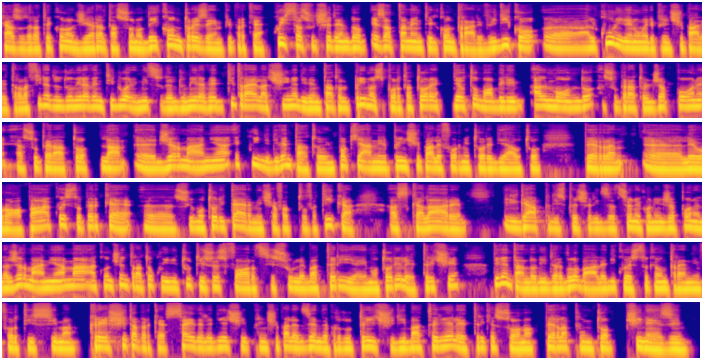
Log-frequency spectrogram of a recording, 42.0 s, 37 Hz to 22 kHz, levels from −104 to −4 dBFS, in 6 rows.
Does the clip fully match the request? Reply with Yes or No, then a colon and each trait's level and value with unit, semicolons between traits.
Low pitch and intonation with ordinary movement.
Yes: low, 125 Hz; average, 3.1 semitones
